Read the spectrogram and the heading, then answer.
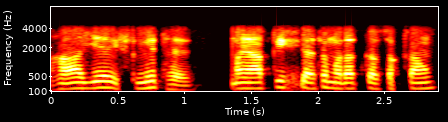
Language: Urdu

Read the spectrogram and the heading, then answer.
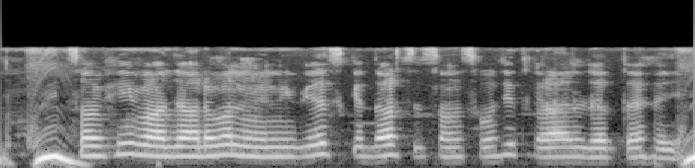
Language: Magahi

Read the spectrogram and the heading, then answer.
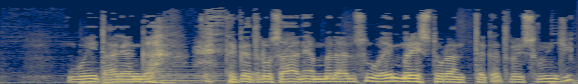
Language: Amharic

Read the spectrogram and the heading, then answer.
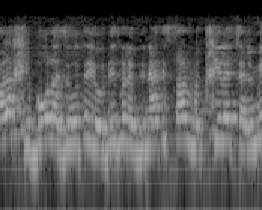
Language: Hebrew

